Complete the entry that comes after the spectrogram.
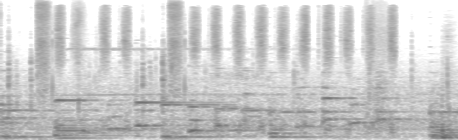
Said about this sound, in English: As I randomly spray there?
